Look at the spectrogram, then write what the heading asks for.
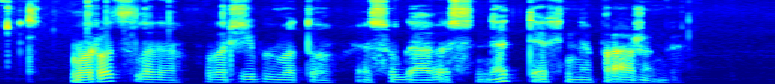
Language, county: Lithuanian, Vilnius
